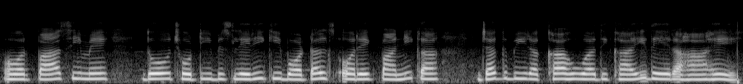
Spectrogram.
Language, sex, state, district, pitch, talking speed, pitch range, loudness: Hindi, female, Rajasthan, Jaipur, 245 Hz, 170 wpm, 240-255 Hz, -13 LUFS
